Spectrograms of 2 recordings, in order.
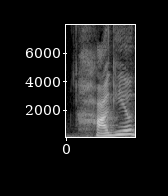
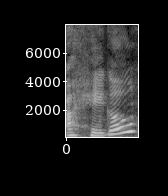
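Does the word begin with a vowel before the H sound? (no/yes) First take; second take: no; yes. First: The word starts directly with the H sound. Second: A vowel is said before the H sound.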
